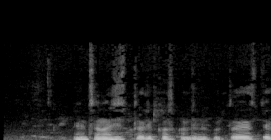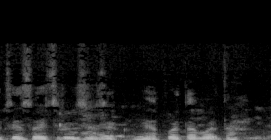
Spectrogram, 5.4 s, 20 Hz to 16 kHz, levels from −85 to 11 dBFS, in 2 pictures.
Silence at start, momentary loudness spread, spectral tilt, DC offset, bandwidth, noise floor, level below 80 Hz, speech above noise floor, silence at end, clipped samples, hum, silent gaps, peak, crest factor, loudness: 0.4 s; 7 LU; -8.5 dB/octave; under 0.1%; 11 kHz; -46 dBFS; -46 dBFS; 24 dB; 0 s; under 0.1%; none; none; -4 dBFS; 18 dB; -23 LUFS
